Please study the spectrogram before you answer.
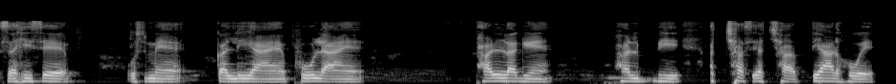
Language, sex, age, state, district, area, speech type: Hindi, male, 30-45, Bihar, Muzaffarpur, urban, spontaneous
